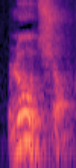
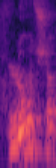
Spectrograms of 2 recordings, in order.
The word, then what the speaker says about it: Lucio: В мужском роде Лучо, ударение на У. В женском роде Лучия, ударение падает на И. Лучо, Лучия.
